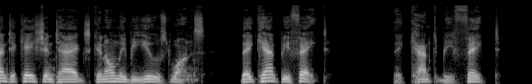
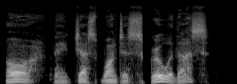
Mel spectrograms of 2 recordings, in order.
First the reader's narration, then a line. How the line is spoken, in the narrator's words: Kinsta muttered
